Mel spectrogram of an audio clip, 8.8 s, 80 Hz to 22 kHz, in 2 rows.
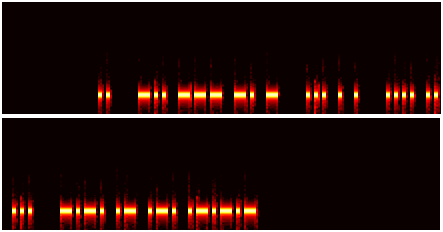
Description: Morse code, heard as a keyed tone, about 30 wpm, 700 Hz. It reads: I DONT SEE HIS CAR.
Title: Sentences from Top 1000 Words - Review Part 1 - 30wpm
